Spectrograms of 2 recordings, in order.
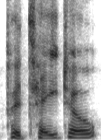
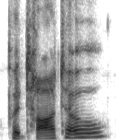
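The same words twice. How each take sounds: First: "potato" said po-TAY-to; "potato" with stressed TAY, American style; American pronunciation. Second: "potato" said po-TAH-to, higher; "potato" with stressed TAH, lifted at the end; British-style pronunciation. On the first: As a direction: say "potato" with a long AY in the middle. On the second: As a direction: say "potato" with AH in the middle. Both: Shown as a demonstration. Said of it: "it's just different".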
